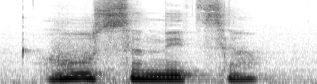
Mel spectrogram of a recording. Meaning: 1. caterpillar (larva of a butterfly) 2. caterpillar track
- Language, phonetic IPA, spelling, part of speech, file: Ukrainian, [ˈɦusenet͡sʲɐ], гусениця, noun, Uk-гусениця.ogg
